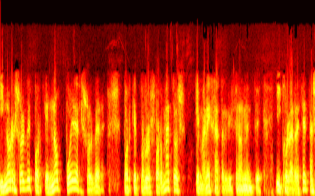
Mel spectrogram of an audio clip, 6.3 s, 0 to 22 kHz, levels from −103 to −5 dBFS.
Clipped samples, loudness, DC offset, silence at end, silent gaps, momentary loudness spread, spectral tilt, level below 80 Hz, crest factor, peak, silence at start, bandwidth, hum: under 0.1%; -20 LUFS; under 0.1%; 0 s; none; 6 LU; -8 dB/octave; -44 dBFS; 14 dB; -6 dBFS; 0 s; 9.6 kHz; none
